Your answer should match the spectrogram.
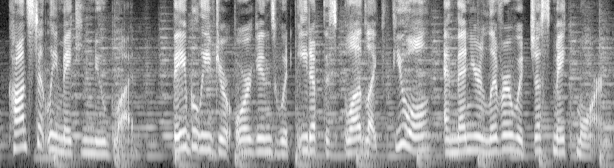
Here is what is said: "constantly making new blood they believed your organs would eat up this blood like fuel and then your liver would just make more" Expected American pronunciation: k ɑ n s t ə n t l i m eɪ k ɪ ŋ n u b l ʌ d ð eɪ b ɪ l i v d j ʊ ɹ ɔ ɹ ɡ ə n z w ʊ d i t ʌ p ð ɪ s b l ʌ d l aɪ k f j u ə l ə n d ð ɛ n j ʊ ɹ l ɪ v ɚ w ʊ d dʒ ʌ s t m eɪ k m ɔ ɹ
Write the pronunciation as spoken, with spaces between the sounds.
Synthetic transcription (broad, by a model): k ɑ n s t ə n t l i m eɪ k ɪ ŋ n u b l ʌ d ð eɪ b ɪ l i v d j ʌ ɹ ɔ ɹ ɡ ə n z w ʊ d i t ʌ p ð ɪ s b l ʌ d l aɪ k f j u l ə n ð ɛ n j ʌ ɹ l ɪ v ɚ w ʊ d dʒ ʌ s t m eɪ k m ɔ ɹ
